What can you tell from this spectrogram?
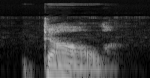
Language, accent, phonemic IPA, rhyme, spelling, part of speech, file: English, Southern England, /dɑːl/, -ɑːl, dal, noun, LL-Q1860 (eng)-dal.wav
- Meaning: 1. Any of many dried husked pulses (legume), including peas, beans and lentils 2. A dish made from lentils, cooked with spices, tomatoes and onions etc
